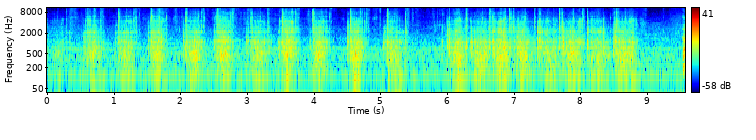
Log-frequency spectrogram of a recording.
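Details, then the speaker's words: Removed manual transmission whose 5th gear pops out, shaft turned by hand: rough, gritty ratcheting grind rising and falling about once a second, with more play than the quiet replacement unit: worn input shaft bearing. "you can hear it that that input shaft bearing is just done"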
